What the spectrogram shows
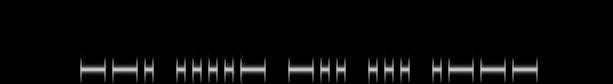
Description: Morse code, heard as a keyed tone, about 15 wpm, 700 Hz. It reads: G4DSJ
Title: DXCC-100 Call Signs - 5 Characters - 15wpm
